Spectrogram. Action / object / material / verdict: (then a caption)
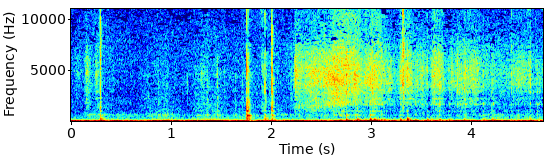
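tap / large carved wooden bowl / wood / none. Fingertips and long nails tap and scratch the underside of a large, hollow, carved wooden bowl. Soft, low, hollow taps mix with brief bright clicks, and a stretch of dry, hissy scratching runs through the middle of the clip.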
